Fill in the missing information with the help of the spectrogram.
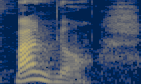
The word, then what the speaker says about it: bagno: For example, if you're trying to say bathroom, in Spanish it's baño, in Italian it's bagno, and the spelling's about the same, it's b-a-n-o, and in Italian is b-a-g-n-o. So you hear it's like baño, baño.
